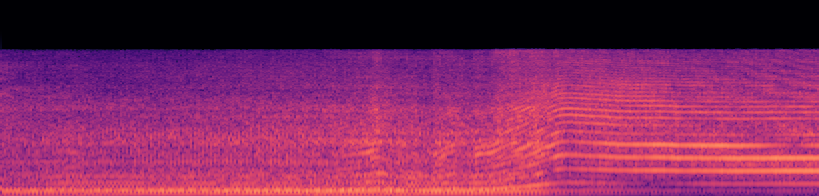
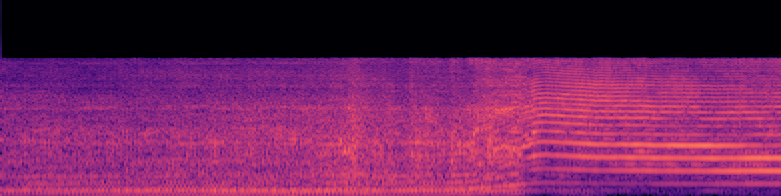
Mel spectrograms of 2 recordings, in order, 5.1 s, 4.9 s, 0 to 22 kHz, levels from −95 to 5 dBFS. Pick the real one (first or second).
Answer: first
